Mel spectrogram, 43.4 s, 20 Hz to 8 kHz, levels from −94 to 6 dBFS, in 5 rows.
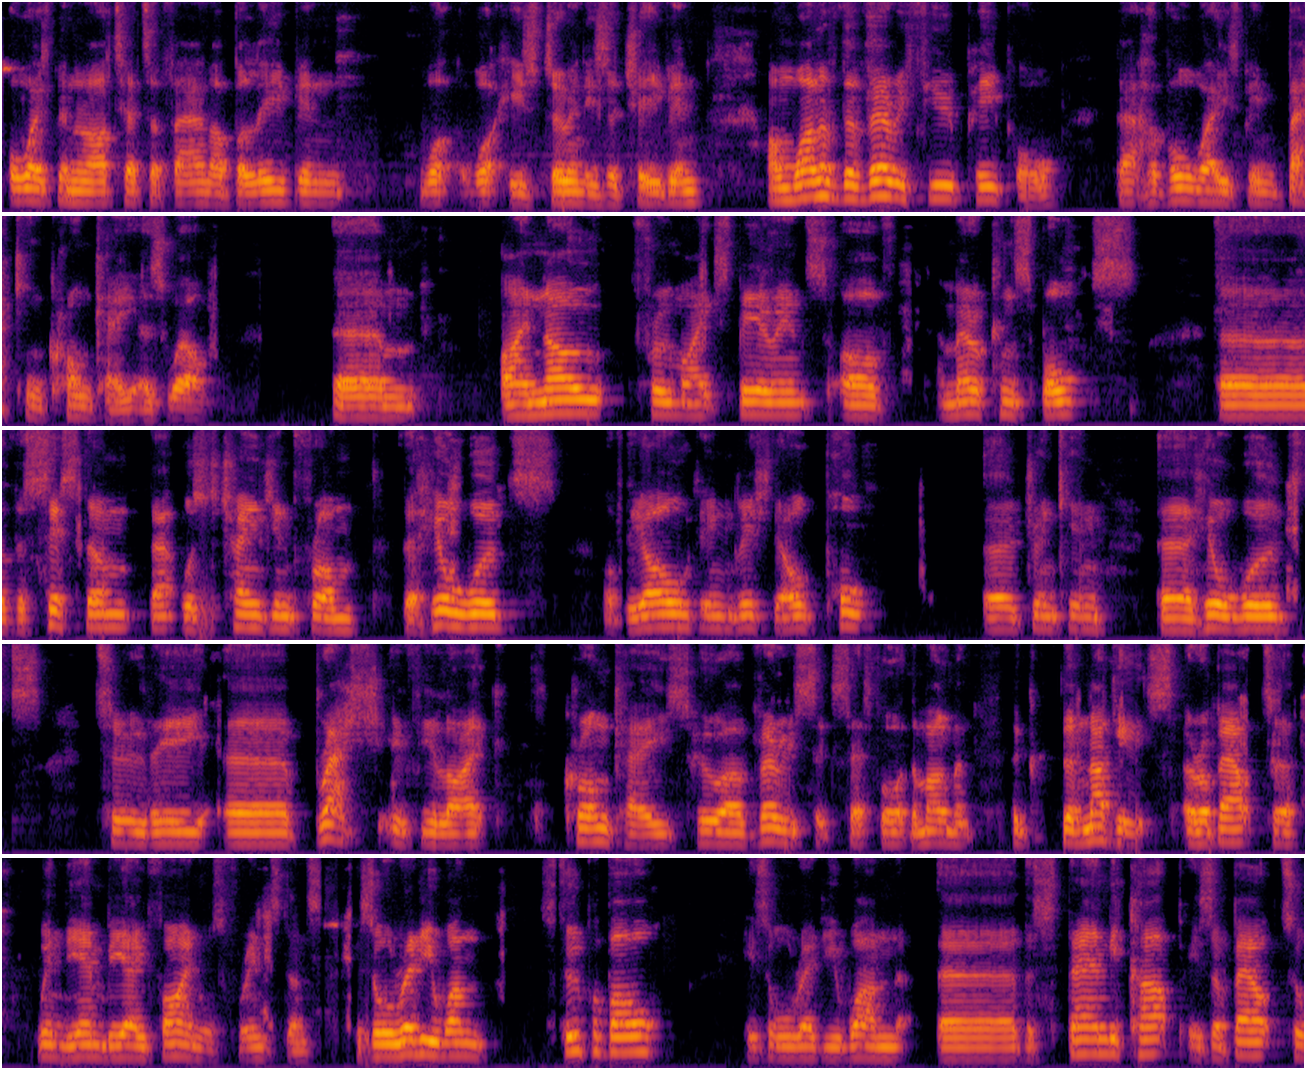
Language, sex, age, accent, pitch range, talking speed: English, male, 40-59, British, 120-155 Hz, 140 wpm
